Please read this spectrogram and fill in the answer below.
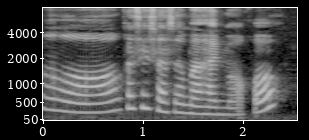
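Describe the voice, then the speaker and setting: A young woman with a Filipino accent playing an affectionate, playful girlfriend in a soft ASMR roleplay, patiently tutoring her partner. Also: fairly high pitch, lively intonation. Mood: playful, tender. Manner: teasing, tender, patient, explains words slowly. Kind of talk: soft ASMR roleplay, Tagalog lesson mixed with English.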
